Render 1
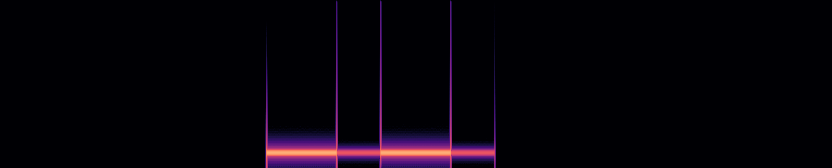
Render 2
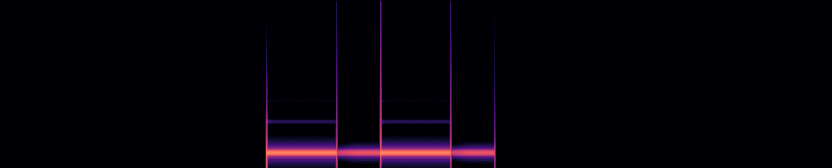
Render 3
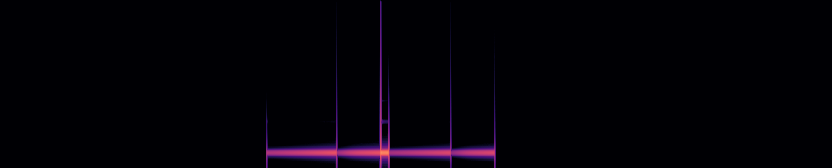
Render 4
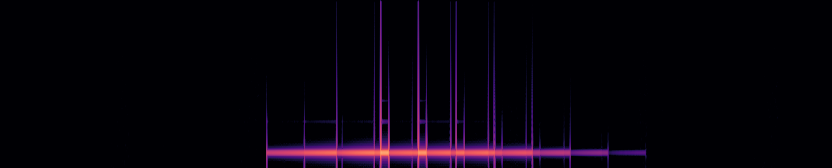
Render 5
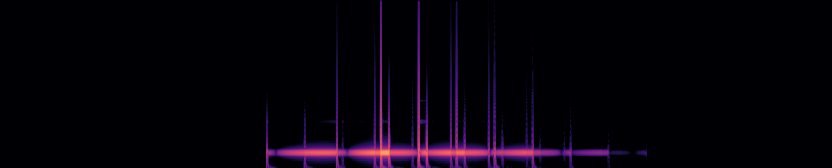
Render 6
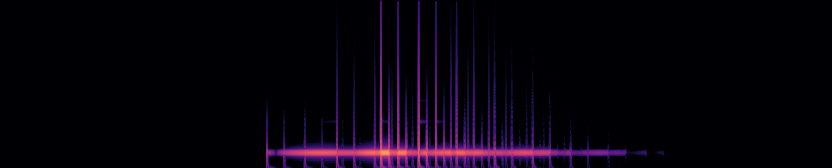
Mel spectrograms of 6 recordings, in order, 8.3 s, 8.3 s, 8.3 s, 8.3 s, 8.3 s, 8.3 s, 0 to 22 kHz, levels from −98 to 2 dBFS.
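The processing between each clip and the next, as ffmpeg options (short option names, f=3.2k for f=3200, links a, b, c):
-af "acompressor=threshold=-27dB:ratio=6"
-af "aeval=exprs='val(0)*pow(10,-30*if(lt(mod(-0.77*n/s,1),2*abs(-0.77)/1000),1-mod(-0.77*n/s,1)/(2*abs(-0.77)/1000),(mod(-0.77*n/s,1)-2*abs(-0.77)/1000)/(1-2*abs(-0.77)/1000))/20)':c=same,volume=1dB"
-af "aecho=1:1:378|756|1134|1512:0.668|0.18|0.0487|0.0132,volume=6dB"
-filter_complex "[0:a]asplit=2[a][b];[b]adelay=6.5,afreqshift=1.4[c];[a][c]amix=inputs=2:normalize=1"
-af "aecho=1:1:172:0.473,volume=-1.5dB"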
